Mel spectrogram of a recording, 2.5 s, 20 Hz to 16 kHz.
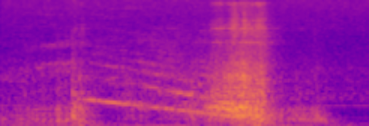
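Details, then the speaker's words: CNC stepper motor on a Mach3 USB controller (RnR Motion) in a reverse-direction jog test: the whine slides down, then a sudden loud thump at stop as the feed rate jumps and jerks the motor. Owner plans to check whether this also happens elsewhere. "looking at the feed rate so do you see it jump okay yeah so if you see this and I and I and if this doesn't happen on the drle I'm I'm I want to test that and see it"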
